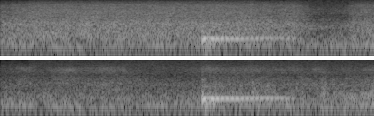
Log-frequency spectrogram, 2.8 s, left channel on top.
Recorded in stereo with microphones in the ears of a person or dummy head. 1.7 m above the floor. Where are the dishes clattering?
5° right (ahead or behind), 2.5 m.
